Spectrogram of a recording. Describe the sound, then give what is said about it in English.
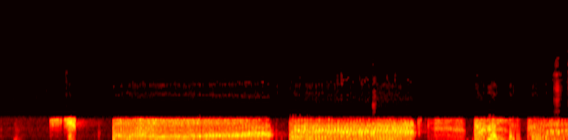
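A voice imitates a machine gun during a sound-imitation game, with loud, rapid rattling bursts separated by brief pauses, the last stretch choppier and dissolving into giggling. “The giggling machine gun.”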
